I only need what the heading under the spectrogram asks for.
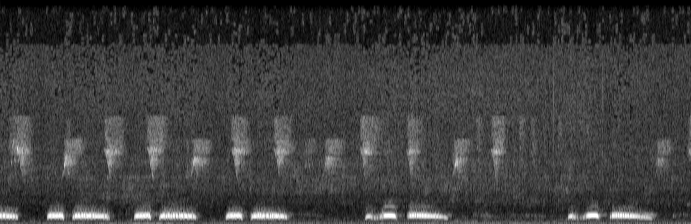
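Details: Spotted dove calling during bird trapping in a papaya garden: short low coos around a steady pitch, then two phrases of quick rising notes leading into a long held coo, with faint high chirps from small birds above.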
